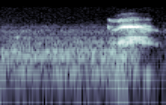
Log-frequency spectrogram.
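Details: An excited cow elk gives a sharp, nasal, rising mew as she looks behind her, seemingly waiting for others, possibly her calf, after a soft background murmur.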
